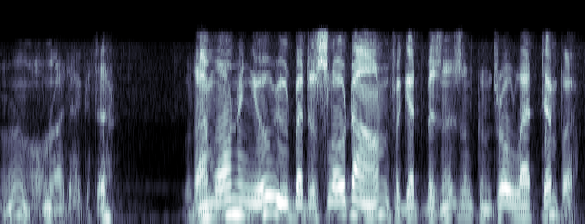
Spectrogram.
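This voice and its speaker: A man's voice: a little high, sing-song, normal speed. An actor playing a jovial family doctor who chides his patient in old radio acting. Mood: chiding. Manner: chiding, jovial. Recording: dull old radio recording.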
